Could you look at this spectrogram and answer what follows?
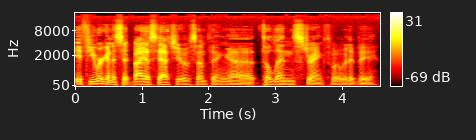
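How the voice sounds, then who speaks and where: As a podcast co-host, this man discusses a book casually and reflectively, in a conversational tone. His voice sits low with fairly even intonation and a moderate pace, recorded in clean studio sound with no room sound.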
